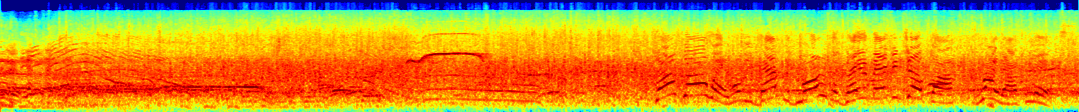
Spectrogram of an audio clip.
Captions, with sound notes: -Yeah! [ Cheers and applause ] -[ Whistles ] -Don't go away. We'll be back with more of "The Great American Joke Off"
